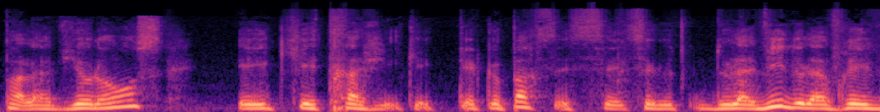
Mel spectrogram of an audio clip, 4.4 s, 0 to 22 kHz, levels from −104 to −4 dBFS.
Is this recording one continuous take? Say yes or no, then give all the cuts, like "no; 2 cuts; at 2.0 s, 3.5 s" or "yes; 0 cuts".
no; 1 cut; at 3.4 s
